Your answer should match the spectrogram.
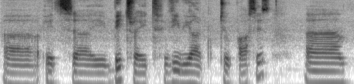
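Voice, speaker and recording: A man's voice: on the low side, little pitch movement, extremely slow, darkish tone, slight background noise. A man with a Romanian accent, speaking unscripted with many fillers and restarts while demonstrating something at his desk. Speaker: tech video maker.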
